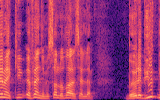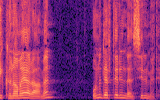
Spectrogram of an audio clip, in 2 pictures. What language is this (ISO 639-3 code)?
tur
